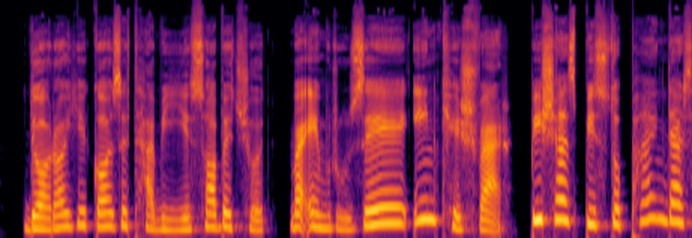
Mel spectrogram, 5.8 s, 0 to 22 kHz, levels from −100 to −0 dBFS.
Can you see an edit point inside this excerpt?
yes; 1 cut; at 4.3 s

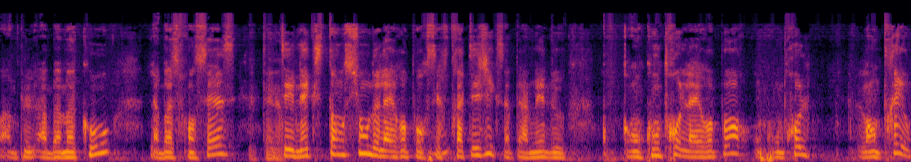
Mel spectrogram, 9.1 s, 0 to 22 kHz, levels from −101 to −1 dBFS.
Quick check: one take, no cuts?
yes; 0 cuts

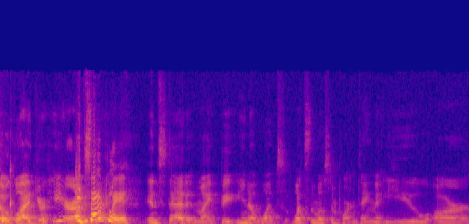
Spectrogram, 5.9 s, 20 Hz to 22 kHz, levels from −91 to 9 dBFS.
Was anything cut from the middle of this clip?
no; 0 cuts

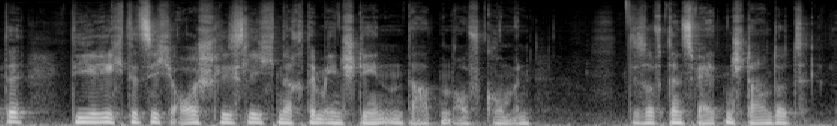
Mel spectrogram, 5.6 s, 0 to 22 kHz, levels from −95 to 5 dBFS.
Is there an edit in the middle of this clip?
no; 0 cuts

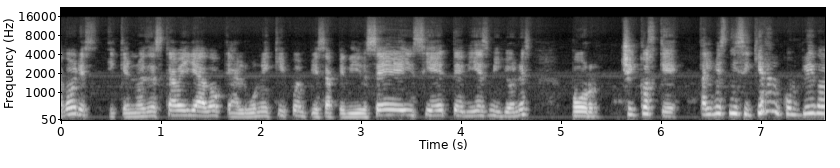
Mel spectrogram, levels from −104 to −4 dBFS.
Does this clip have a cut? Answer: no; 0 cuts

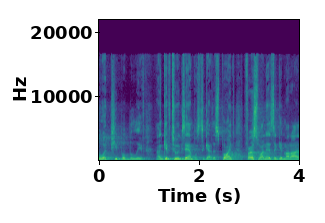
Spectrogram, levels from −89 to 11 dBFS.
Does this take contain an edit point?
yes; 1 cut; at 2.2 s

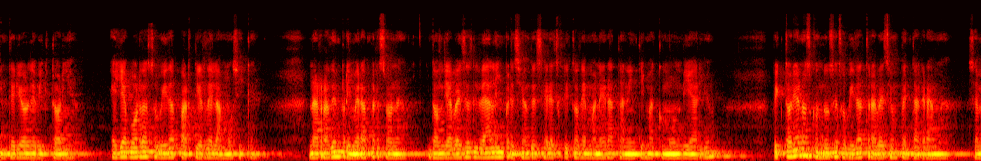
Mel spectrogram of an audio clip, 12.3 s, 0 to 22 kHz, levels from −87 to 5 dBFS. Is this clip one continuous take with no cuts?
no; 1 cut; at 10.5 s

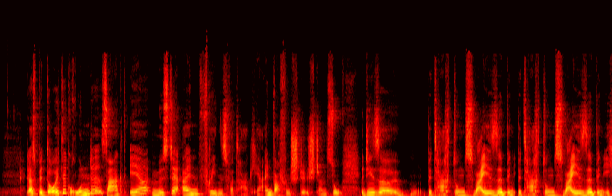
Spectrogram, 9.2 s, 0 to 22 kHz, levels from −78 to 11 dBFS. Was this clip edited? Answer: yes; 4 cuts; at 1.0 s, 2.7 s, 5.4 s, 7.7 s

